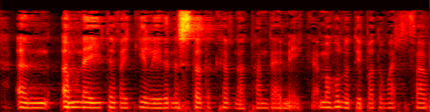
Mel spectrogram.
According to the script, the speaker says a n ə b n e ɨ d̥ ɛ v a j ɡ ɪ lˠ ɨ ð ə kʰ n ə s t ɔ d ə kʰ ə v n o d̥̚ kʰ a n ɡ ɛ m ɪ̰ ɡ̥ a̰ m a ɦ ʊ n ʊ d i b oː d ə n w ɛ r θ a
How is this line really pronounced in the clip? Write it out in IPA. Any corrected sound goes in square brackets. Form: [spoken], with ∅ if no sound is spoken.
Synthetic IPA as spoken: [ə] n ə [m] n e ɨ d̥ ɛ v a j ɡ ɪ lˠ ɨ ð ə [∅] n ə s t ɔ d ə kʰ ə v n [ɔ] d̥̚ [pʰ] a n [d] ɛ m ɪ̰ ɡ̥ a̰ m a ɦ ʊ n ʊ d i b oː d ə n w ɛ r θ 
